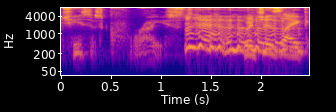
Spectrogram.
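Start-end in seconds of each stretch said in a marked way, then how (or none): 0.0-1.2 mock whisper under breath, lower and quieter. Speaker retelling a little girl's reaction to her mom, retelling a whisper under breath. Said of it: "the little girl whispered under her breath".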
